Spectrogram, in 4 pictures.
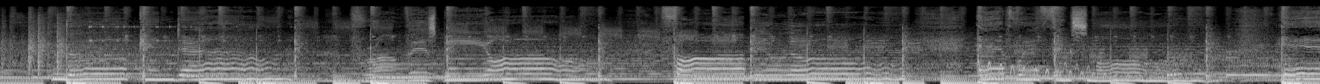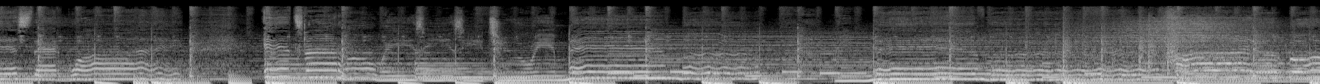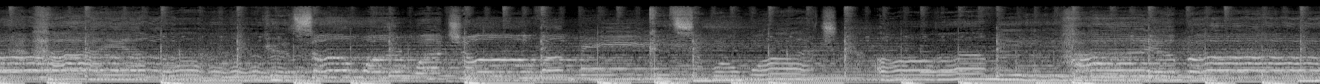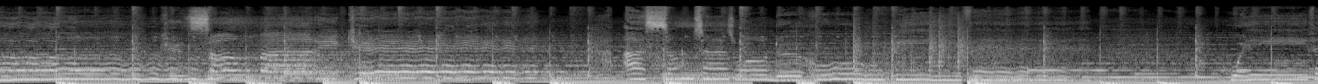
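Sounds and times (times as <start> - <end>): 
person singing: 0.2 - 52.7.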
